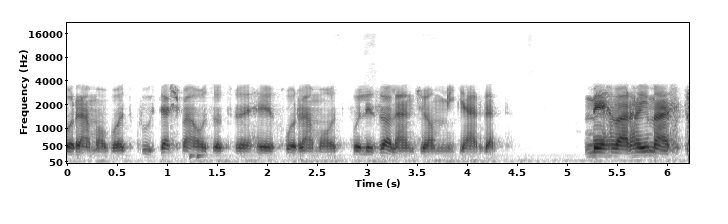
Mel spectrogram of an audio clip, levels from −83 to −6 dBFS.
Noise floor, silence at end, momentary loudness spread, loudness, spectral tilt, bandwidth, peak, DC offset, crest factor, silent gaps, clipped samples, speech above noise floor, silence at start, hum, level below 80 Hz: -67 dBFS; 0 s; 12 LU; -26 LUFS; -5.5 dB/octave; 3.8 kHz; -6 dBFS; under 0.1%; 20 dB; none; under 0.1%; 42 dB; 0 s; none; -64 dBFS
